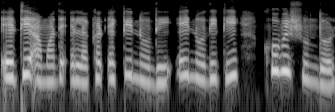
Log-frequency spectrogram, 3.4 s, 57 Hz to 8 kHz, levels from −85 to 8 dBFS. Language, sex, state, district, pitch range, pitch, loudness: Bengali, female, West Bengal, Jalpaiguri, 225-290 Hz, 250 Hz, -19 LUFS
